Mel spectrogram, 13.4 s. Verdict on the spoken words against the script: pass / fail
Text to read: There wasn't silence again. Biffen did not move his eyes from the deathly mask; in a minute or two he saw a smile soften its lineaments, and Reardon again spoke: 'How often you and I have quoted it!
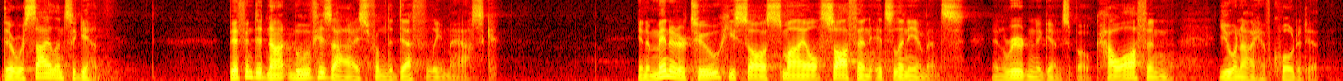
fail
